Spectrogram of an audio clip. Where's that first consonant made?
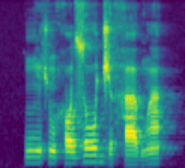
velum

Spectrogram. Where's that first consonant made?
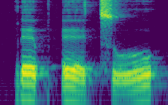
tongue tip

